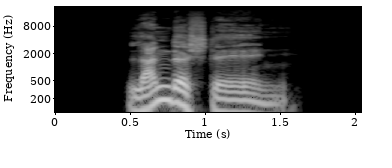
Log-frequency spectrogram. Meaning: plural of Landestelle
- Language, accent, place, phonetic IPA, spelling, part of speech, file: German, Germany, Berlin, [ˈlandəˌʃtɛlən], Landestellen, noun, De-Landestellen.ogg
